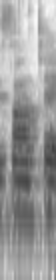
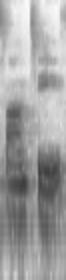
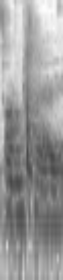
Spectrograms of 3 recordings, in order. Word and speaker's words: Sante: And I feel like the last time I told the story, I kept mispronouncing her name. I'll say Sante and then Santi. So I'm gonna stick with Sante, even though there's no accent on E.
